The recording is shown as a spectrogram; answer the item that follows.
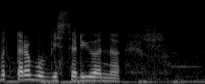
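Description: A woman speaking, who stops a little over a second in, over a faint steady low hum.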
